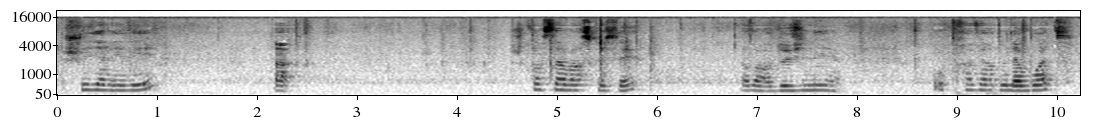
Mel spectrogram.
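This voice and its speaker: A chatty woman with a slightly high voice talks casually through an unboxing, full of fillers and happy outbursts. She is recorded on a camcorder in an echoey room with a faint hiss behind her. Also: slow pace, long pauses. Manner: chatty, many fillers and restarts, excited exclamations. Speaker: book vlogger.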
